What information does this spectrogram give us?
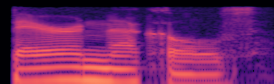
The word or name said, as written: bare-knuckles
